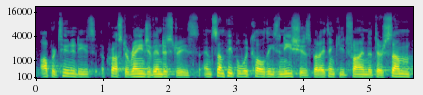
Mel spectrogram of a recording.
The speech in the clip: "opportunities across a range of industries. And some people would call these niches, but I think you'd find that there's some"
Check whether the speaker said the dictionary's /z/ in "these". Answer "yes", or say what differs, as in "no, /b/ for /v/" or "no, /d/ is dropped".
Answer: yes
